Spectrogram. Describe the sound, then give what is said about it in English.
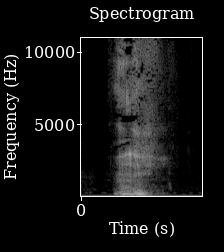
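A single rough cough, a brief throaty burst of about half a second that stands out clearly against a quiet background, with no talk around it. “excuse me, I'm just going to cough,”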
